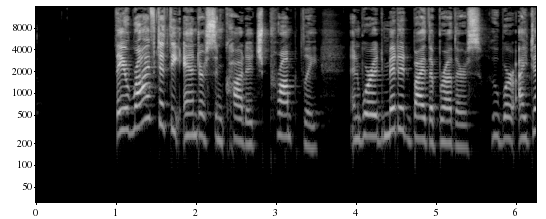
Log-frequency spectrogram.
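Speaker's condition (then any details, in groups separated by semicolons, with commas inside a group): No condition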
